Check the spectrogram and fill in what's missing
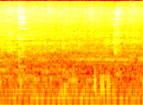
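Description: Dahi mirchi rice, tempered rice with yogurt and chilies, being stirred in a hot pan, giving a steady close sizzle with soft scraping strokes and a few sharper clinks of the spoon, with no voices.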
